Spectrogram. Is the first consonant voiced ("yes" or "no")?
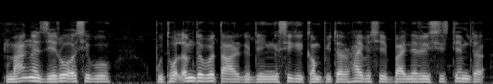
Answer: yes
